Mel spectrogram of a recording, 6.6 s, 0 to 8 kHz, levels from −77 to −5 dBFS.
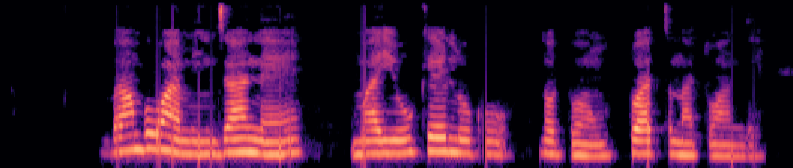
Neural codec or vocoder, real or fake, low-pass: none; real; 7.2 kHz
